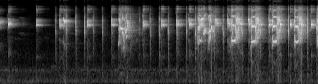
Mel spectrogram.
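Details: Lovebird, described as a fighter, chirping to attract other birds: scattered high chirps that build into dense, continuous shrill twittering, growing louder and busier toward the end.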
